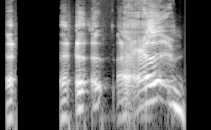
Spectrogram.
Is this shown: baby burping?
yes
